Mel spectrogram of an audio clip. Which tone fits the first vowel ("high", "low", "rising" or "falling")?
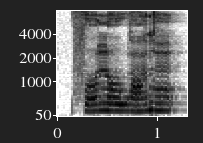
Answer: rising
